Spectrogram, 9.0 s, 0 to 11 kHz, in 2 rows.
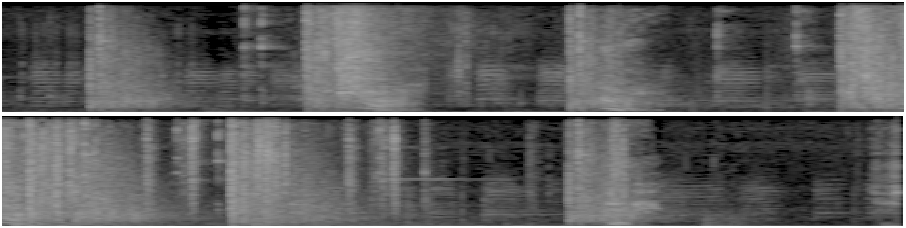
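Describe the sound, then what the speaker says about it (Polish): Repeated gunfire and heavy impacts in the Fallout 76 video game, with bursts of shots and thuds arriving in irregular clusters over about nine seconds against a busy game soundscape. "Gdzieś tu jeszcze coś strzela do mnie."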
